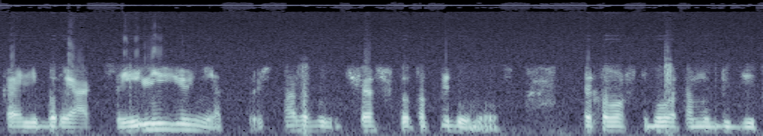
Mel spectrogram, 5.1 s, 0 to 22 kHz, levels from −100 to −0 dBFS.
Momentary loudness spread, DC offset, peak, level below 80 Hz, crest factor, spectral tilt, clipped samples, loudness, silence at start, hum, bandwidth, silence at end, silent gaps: 14 LU; under 0.1%; -4 dBFS; -50 dBFS; 16 dB; -6.5 dB/octave; under 0.1%; -19 LUFS; 0 s; none; over 20 kHz; 0.05 s; none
